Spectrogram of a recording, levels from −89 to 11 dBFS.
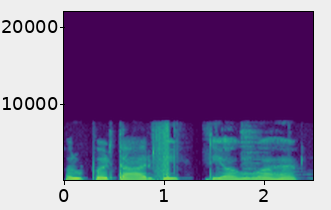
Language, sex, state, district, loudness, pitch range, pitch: Hindi, female, Jharkhand, Deoghar, -16 LUFS, 205-215 Hz, 210 Hz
